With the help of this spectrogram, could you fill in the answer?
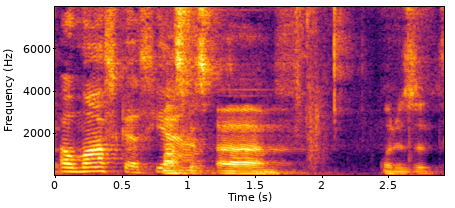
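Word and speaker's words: Moschus: But the document that for that one was John, I can't pronounce his last name, Mosicus. Moscus, yeah.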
